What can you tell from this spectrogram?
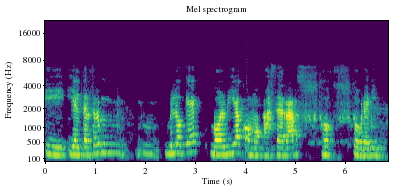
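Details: Adult woman who describes herself as a stutterer (tartamuda), speaking Spanish; stuttering.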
